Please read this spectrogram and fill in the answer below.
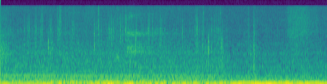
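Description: Steady low rumble of a moving car heard from inside the cabin: engine and road noise while driving.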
